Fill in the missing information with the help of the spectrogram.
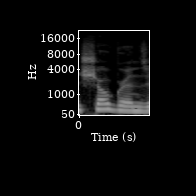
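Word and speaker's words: Sjögren: And Sjogren's, if you're just listening and can't see the word, is spelled S-J. Oh, with a funny, umlaut or something, G-R-E-N, Sjogren,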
